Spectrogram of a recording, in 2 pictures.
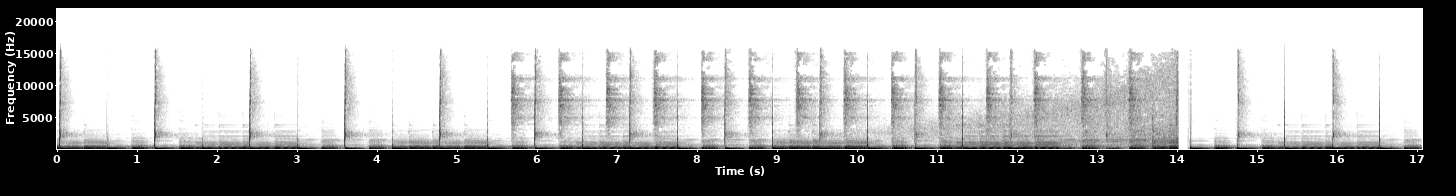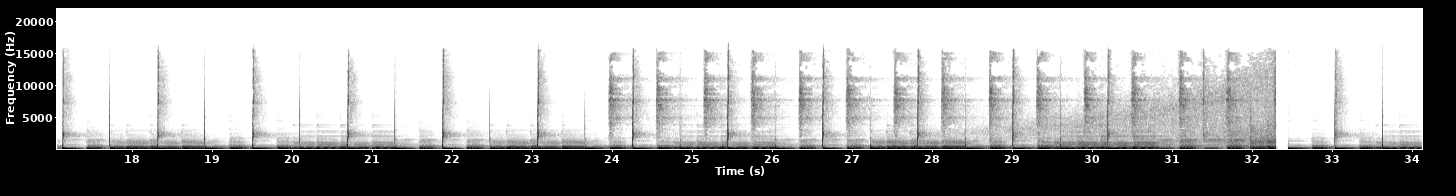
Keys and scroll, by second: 3.4 1, 4.0 Return, 7.1 Escape, 17.0 shift+Page_Up, 26.4 F2, 29.8 KP_Add.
